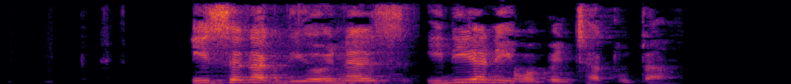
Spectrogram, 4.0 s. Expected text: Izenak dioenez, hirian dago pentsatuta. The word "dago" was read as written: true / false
true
